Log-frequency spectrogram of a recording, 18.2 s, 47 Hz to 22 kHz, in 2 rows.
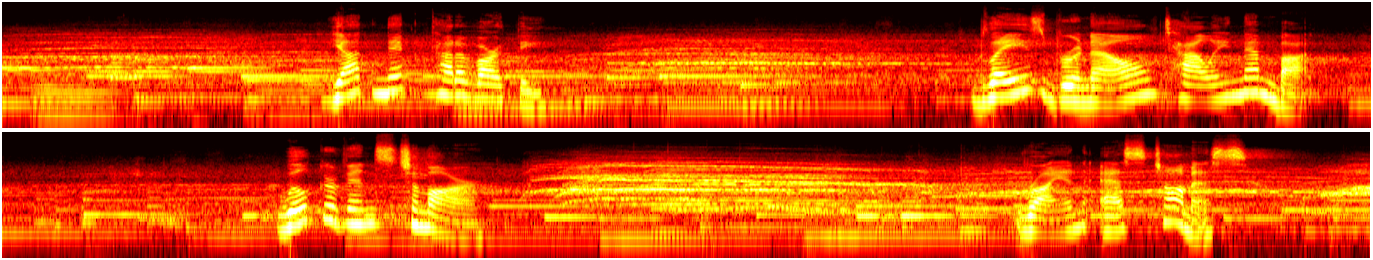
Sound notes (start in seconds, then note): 0.0 audience cheers; 3.9 audience cheers; 12.6 audience cheers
